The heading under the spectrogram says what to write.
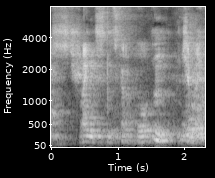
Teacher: notice the authentic Glaswegian glottal stop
